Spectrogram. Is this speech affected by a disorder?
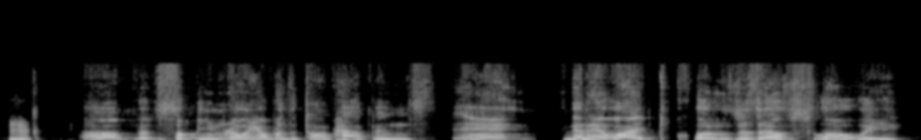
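Yes: cerebral palsy; mild case.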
